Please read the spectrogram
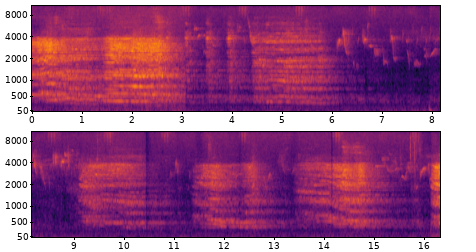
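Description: Red deer stag roaring in the rut: a series of long, drawn-out roars with short pauses between them. It is his rutting call, asserting his claim to the territory and the hinds.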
